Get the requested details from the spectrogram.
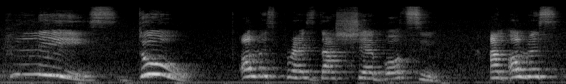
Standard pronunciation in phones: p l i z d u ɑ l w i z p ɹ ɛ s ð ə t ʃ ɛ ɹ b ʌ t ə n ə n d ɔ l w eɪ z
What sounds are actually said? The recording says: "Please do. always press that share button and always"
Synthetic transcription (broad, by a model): p l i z d u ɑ l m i s p ɹ ɛ s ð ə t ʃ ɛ b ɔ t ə ə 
